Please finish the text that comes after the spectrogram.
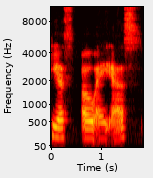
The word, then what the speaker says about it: psoas: sometimes it's referred to as a psoas muscle it's spelled psoas for you sciency nerds out there if my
